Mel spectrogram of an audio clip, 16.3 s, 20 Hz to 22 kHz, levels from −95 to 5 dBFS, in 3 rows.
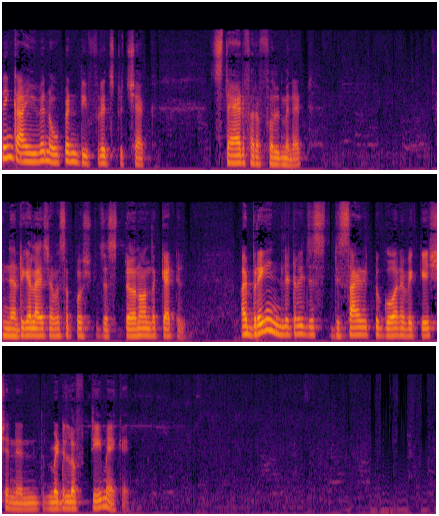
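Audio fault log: Throughout: low bit depth without dither; speech carries grainy, signal-following distortion about 35 dB down, likely from truncation to roughly 9 bits, so quiet sounds turn gritty.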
